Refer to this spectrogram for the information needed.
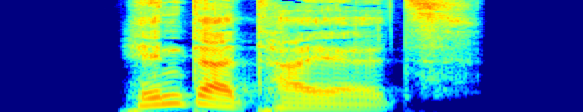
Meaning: genitive of Hinterteil
- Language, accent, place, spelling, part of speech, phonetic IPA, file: German, Germany, Berlin, Hinterteils, noun, [ˈhɪntɐˌtaɪ̯ls], De-Hinterteils.ogg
